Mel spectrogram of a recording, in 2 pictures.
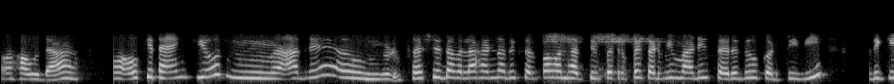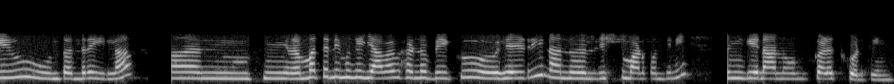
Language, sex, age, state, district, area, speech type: Kannada, female, 18-30, Karnataka, Gadag, rural, conversation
